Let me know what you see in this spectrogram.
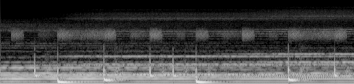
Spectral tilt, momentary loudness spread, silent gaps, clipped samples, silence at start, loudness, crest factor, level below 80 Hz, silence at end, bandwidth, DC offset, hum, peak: -7.5 dB/octave; 5 LU; none; under 0.1%; 0 s; -16 LUFS; 14 dB; -42 dBFS; 0 s; 13.5 kHz; 9%; none; -2 dBFS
